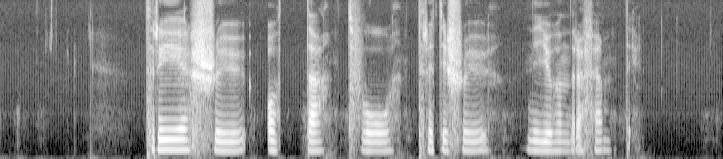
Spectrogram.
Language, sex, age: Swedish, female, 29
